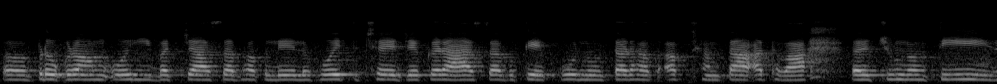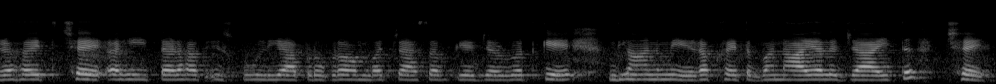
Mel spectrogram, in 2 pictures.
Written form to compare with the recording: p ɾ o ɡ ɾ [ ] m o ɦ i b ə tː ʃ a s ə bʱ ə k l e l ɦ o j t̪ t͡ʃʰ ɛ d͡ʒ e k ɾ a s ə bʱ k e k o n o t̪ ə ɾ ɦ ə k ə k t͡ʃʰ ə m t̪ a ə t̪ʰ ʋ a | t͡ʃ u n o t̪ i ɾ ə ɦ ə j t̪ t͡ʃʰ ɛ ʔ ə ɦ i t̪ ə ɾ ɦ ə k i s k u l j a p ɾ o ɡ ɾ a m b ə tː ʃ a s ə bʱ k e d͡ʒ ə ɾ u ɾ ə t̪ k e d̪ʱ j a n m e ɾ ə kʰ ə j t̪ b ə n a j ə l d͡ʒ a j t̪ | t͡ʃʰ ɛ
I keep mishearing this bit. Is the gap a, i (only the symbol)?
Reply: a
